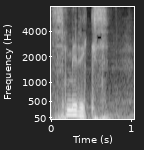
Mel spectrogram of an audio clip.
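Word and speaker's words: Smithwick's: And it was called, it's a funny spelling, the way you spell it. But pronunciation of it is, it's called Smiddix.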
